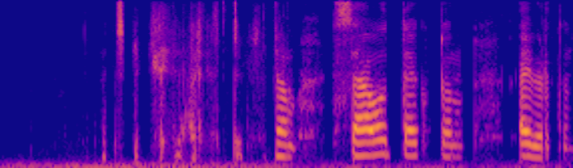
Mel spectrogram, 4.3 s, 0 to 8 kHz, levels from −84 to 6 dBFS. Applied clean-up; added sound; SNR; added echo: neural diffusion model UNIVERSE++.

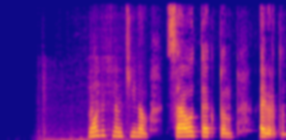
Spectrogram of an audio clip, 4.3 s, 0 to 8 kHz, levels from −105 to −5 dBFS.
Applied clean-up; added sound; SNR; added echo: neural mask model DeepFilterNet 3.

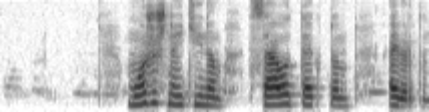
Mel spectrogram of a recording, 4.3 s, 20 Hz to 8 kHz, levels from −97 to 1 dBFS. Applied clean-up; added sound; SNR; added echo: none; none; none; none.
